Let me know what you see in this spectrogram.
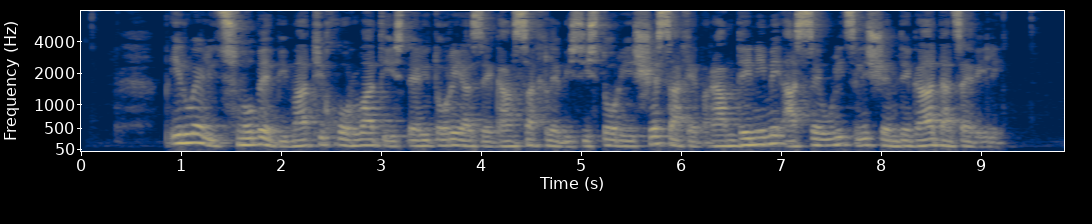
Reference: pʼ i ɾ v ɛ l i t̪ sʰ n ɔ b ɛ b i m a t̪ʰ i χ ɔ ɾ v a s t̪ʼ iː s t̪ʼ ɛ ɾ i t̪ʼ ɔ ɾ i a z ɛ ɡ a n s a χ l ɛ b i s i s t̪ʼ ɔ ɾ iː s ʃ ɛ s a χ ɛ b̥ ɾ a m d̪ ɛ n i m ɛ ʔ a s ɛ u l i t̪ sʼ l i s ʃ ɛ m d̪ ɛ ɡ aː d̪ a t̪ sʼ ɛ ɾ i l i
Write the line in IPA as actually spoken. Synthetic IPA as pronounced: pʼ i ɾ v ɛ l i t̪ sʰ n ɔ b ɛ b i m a t̪ʰ i χ ɔ ɾ v a t̪ʼ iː s t̪ʼ ɛ ɾ i t̪ʼ ɔ ɾ i a z ɛ ɡ a n s a χ l ɛ b i s i s t̪ʼ ɔ ɾ iː s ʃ ɛ s a χ ɛ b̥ ɾ a m d̪ ɛ n i m ɛ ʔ a s ɛ u l i t̪ sʼ l i s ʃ ɛ m d̪ ɛ ɡ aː d̪ a t̪ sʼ ɛ ɾ i l i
